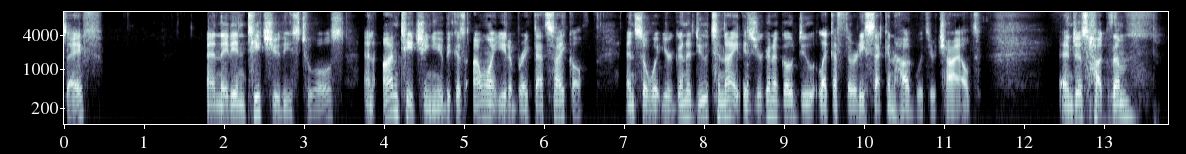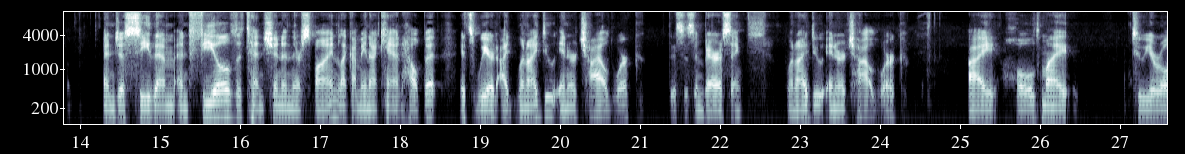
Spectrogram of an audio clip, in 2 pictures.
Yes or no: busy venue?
no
